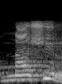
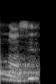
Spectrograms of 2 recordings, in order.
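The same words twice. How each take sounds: First: "नाशिर" with a clear sh sound in place of s; Japanese way of saying it. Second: Said in the usual way. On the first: Shown as a demonstration. Teacher shows students how Japanese speakers say "नाशिर" with sh. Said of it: "उनसे ये नाम pronounce होगा". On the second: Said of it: "लेकिन Japanese तो नासिर नहीं पढ़ते".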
